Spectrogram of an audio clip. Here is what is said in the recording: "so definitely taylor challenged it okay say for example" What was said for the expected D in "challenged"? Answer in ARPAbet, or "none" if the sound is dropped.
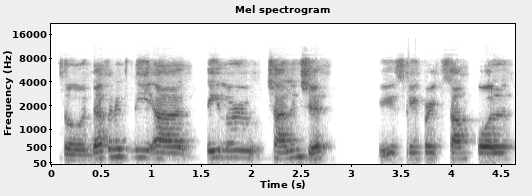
none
